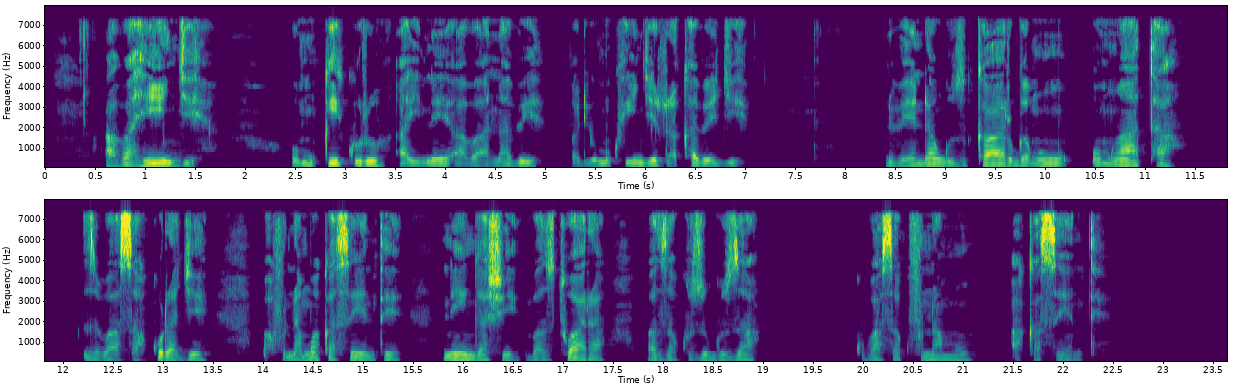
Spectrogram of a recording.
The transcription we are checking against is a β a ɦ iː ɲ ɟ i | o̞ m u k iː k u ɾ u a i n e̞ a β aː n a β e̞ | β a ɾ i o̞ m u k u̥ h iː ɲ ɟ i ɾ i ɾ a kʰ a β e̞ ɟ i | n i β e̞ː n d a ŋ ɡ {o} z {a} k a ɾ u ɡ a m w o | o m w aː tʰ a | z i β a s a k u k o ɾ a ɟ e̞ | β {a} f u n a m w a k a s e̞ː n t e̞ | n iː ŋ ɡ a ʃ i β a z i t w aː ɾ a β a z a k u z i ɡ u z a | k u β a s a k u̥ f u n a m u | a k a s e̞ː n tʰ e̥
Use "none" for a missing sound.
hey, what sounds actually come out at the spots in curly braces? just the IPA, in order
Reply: u, i, a

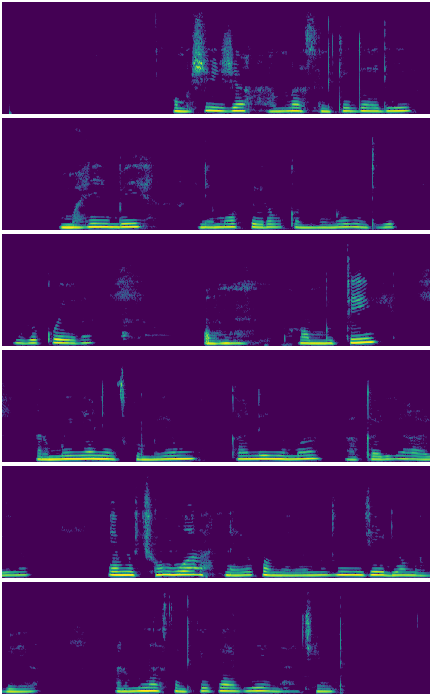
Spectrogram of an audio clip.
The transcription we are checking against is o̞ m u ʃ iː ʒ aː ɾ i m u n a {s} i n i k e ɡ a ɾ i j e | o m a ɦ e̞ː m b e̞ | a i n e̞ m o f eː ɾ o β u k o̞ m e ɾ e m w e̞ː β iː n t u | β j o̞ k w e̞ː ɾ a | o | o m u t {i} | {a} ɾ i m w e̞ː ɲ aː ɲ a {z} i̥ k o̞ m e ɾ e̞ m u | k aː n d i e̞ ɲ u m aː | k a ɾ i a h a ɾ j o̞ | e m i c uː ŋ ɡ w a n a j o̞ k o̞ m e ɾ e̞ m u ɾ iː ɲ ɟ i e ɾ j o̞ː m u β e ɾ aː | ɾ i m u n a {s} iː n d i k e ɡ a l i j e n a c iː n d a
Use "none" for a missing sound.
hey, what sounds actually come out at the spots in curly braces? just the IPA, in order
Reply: s, i, a, z, s

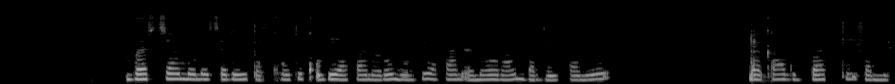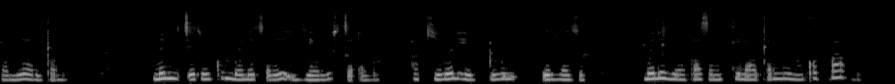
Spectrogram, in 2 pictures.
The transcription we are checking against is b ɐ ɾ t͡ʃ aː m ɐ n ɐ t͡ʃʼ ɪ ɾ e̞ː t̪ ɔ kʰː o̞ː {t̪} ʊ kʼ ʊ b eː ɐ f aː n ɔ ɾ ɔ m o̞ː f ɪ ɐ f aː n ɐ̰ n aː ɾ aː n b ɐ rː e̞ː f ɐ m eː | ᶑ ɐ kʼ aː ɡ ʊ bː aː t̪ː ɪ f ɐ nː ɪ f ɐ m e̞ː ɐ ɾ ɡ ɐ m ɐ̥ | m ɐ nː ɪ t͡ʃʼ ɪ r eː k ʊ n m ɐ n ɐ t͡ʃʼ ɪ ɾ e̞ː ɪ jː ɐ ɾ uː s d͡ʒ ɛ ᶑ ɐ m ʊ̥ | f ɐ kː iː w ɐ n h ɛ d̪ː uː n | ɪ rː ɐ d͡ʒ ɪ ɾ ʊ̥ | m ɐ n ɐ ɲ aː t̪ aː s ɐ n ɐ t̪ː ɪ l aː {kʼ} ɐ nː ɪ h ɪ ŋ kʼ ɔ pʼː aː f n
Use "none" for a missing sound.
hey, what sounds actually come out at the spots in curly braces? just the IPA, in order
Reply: t̪, kʼ

